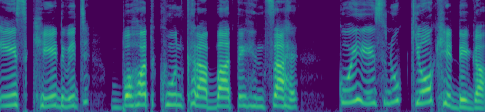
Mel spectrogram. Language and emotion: Punjabi, disgusted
